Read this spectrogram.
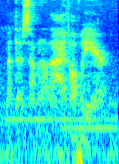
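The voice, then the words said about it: Whispering. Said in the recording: “I don't know why I'm whispering”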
